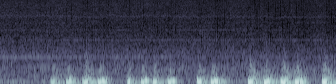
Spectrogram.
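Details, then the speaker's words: Heart sounds with arrhythmia played through a phone as a demonstration: low heart thumps in uneven clusters with irregular gaps and pauses, an irregular, disordered rhythm. "Cuando nosotros escuchamos ruidos que son saltones, que son a destiempo, que hay pausas, que son desordenados, eso nosotros le llamamos arritmia."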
